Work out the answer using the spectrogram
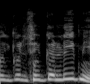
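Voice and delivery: fast, very high-pitched, emotional rush of words. Retelling a spouse's complaint: imitating fast talking. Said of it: "Bless talks a little bit fast".

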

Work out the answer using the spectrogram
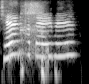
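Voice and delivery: put-on slacker drawl. Imitating how Pauly Shore says chowder: Pauly Shore voice. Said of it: "Pauly Shore, the way he says".

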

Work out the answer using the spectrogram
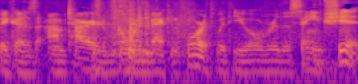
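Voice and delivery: plain

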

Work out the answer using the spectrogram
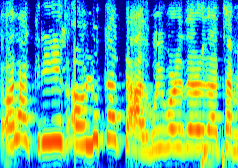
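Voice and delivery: high, loud, cheerful excited voice.

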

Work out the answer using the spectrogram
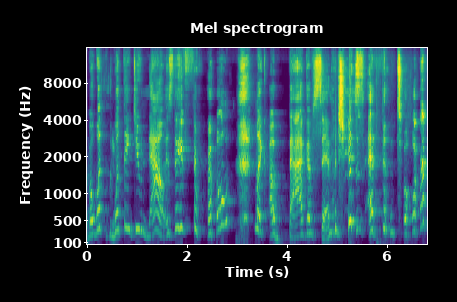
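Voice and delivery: words broken up by hard laughter. Telling a story about goblins throwing sandwiches at the door, laughing hard while talking. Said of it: "I'm laughing so hard".

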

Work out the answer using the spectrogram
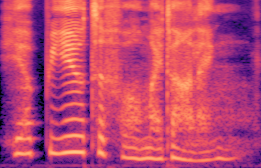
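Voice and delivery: hushed, husky, whispered. Narrator reading one character's line to another, as a husky whisper. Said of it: "Zira whispered huskily".

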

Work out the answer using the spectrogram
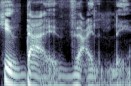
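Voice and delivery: put-on Eastern European accent. Retelling a scene where a character mimics Madame Vorna's Eastern European accent. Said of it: "Kathy impersonates Madame Vorna's, uh, Eastern European accent".

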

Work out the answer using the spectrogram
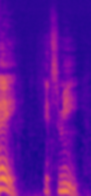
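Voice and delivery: bringing it one hundred percent. Showing another speaker how to greet someone: bringing it one hundred percent. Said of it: "No, you gotta be like".

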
